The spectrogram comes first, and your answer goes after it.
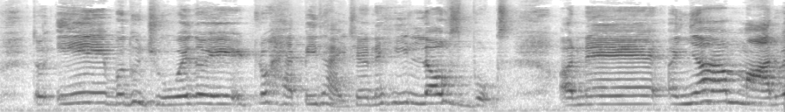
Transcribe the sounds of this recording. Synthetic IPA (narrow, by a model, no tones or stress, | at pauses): t̪oʔebəd̪ʱũd͡ʒoʋet̪oeːʈloɦɛpit̪ʰajt͡ʃʰeəneɦiləʋzbʊks | əneəĩjãmaɾʋ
